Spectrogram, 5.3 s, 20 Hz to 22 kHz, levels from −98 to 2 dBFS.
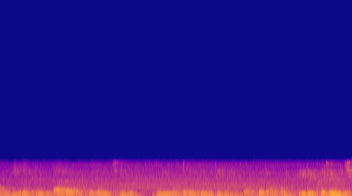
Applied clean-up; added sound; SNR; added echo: none; Traffic noise, roadway noise; 18 dB; reverberation time 1.0 s.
